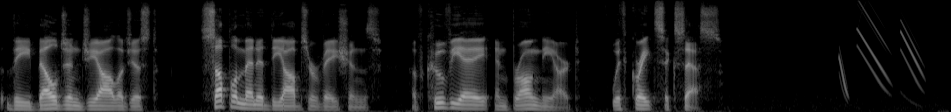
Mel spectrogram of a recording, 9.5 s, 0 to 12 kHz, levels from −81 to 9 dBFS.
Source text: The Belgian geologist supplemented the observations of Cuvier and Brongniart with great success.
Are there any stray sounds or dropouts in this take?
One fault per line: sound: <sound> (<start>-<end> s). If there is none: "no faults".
sound: chirp (8.4-9.3 s)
